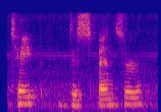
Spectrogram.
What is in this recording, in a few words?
"tape dispenser", voice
